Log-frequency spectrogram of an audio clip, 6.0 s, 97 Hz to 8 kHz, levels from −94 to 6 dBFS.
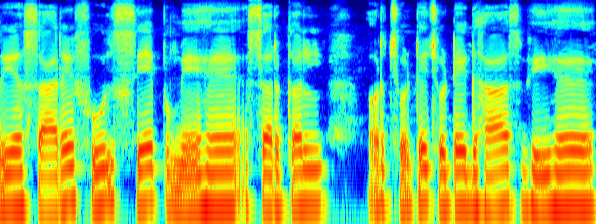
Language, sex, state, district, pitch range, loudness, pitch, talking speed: Hindi, male, Jharkhand, Palamu, 130-140 Hz, -14 LUFS, 135 Hz, 130 wpm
